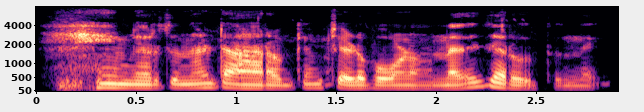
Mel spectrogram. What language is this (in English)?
Telugu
